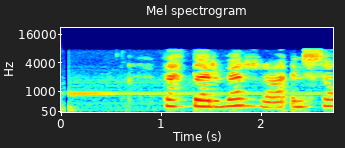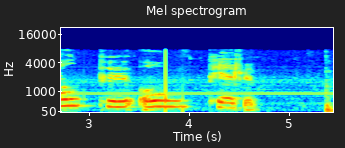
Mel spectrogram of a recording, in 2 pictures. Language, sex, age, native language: Icelandic, female, 11, Icelandic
